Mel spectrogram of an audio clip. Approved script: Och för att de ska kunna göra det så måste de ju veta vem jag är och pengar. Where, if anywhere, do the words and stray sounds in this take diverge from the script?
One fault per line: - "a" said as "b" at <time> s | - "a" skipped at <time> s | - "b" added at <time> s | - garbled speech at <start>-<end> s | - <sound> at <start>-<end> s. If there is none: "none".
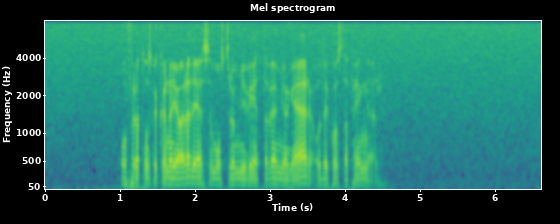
- "det kostar" added at 3.7 s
